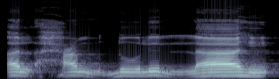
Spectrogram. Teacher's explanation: الحم، دال پیش دو، الحمد، لام لام زیر لل، لام کھڑا زبر لا، لفظ اللہ ہے اور لفظ اللہ سے پہلے زیر ہے تو لفظ اللہ کے لام کو باریک پڑھیں گے۔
